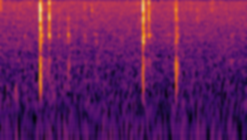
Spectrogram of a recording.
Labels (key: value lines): label: ambient
recorder: HydroMoth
